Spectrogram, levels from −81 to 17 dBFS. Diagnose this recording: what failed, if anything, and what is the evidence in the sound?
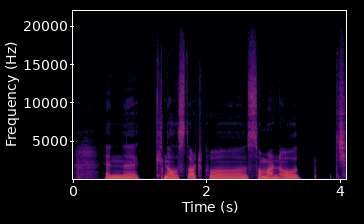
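Nothing stood out on listening to the speech: no stage of the chain showed any audible sign of having failed.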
